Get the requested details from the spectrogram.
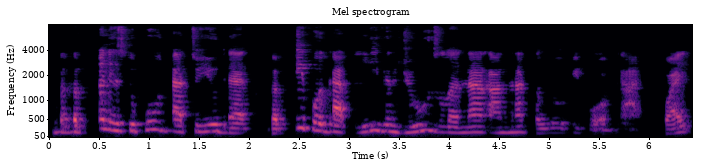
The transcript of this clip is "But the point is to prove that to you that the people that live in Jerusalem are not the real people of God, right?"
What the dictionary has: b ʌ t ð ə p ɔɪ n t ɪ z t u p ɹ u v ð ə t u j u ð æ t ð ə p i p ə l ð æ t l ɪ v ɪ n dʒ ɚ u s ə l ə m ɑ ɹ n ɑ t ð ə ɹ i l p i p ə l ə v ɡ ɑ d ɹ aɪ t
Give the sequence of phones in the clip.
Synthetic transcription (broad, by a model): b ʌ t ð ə p ɔɪ n t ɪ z t u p u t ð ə t u j u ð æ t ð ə p i p ə l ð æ t l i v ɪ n dʒ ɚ u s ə l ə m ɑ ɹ n ɑ t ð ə l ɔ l p i p ə l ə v ɡ ɑ d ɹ aɪ t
